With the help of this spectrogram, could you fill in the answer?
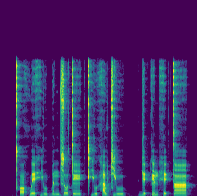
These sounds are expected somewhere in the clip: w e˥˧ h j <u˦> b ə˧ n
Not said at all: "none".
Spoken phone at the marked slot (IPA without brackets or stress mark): u˧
